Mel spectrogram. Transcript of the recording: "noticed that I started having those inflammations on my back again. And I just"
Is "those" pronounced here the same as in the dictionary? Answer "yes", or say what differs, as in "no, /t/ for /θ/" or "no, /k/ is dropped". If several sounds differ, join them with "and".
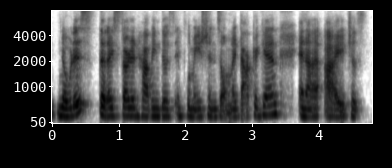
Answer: yes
